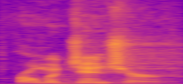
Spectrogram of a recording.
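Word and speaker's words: primogeniture: the birthright we call that today male ProMag ProMag genter is how that's pronounced and that is the right of the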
